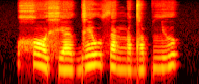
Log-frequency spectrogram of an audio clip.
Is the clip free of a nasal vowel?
yes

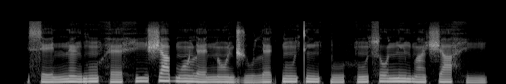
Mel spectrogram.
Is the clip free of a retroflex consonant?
yes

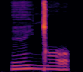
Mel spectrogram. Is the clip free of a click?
no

